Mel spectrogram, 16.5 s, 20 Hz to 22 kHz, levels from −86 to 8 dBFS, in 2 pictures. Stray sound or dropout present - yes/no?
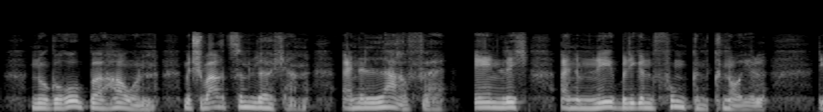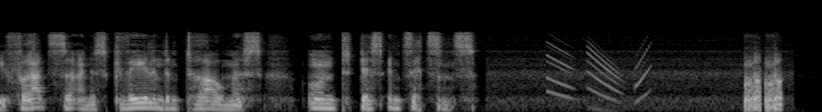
yes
